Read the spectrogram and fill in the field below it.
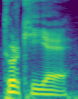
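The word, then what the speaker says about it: Türkiye: Much like Turkey is not Turkey or you know Turkey in Turkey. Yeah. in Turkish. It's like Turkiye. There's more syllables and stuff.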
